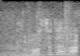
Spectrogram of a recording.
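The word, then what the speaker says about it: 雲津川: こう書いて雲津川と読みます。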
